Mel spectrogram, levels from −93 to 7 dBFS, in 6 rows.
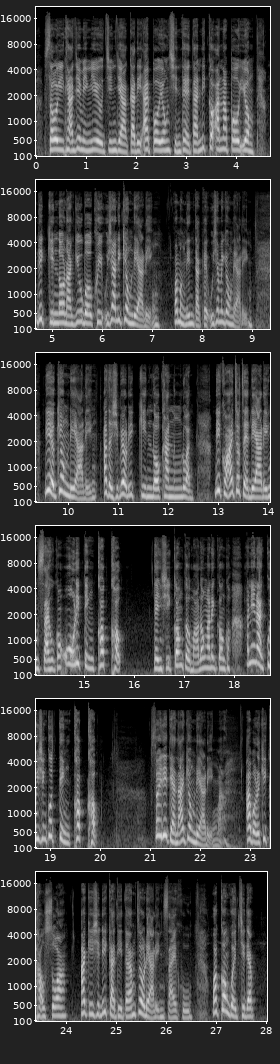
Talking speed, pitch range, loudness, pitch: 280 characters per minute, 220-295 Hz, -19 LUFS, 250 Hz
